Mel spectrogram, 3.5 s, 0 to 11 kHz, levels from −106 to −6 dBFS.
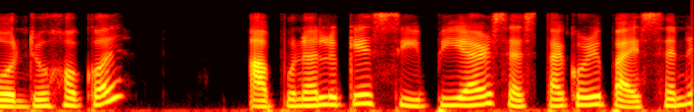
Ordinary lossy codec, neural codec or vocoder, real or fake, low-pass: none; codec, 16 kHz, 4.8 kbps, FACodec; fake; 7.2 kHz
